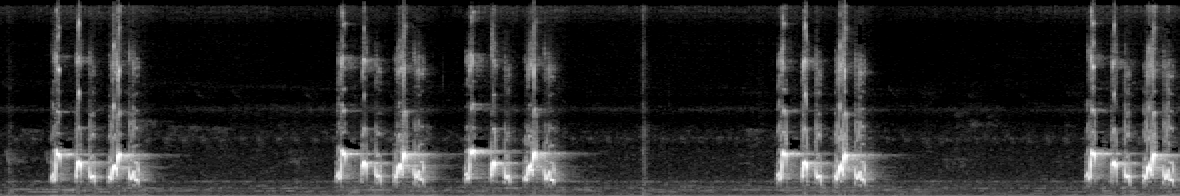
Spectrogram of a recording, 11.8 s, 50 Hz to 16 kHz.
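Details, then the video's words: Puff-throated bulbul decoy call meant for training young birds, five clear phrases of two or three brisk, scratchy down-slurred notes, spaced irregularly one to three seconds apart, recorded close and clean. "เสียงต่อนกดอกแตงEp.114เสียงสำหรับหัดลูกเสอ/ลูกป้อน!!Birds sounds"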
